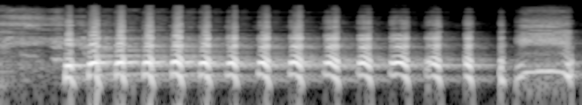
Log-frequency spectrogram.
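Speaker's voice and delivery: long, high burst of laughter; big laugh. Real, not acted. Cracking up at the rude magazine line, a long high laugh.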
